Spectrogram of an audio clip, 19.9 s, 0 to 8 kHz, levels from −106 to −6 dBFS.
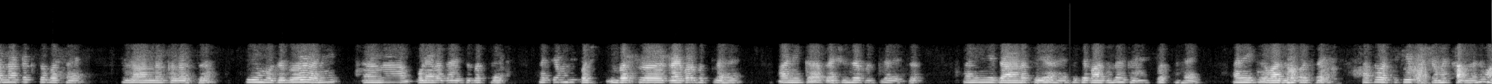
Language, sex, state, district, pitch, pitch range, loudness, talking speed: Marathi, female, Maharashtra, Solapur, 195 Hz, 180-200 Hz, -26 LUFS, 65 wpm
